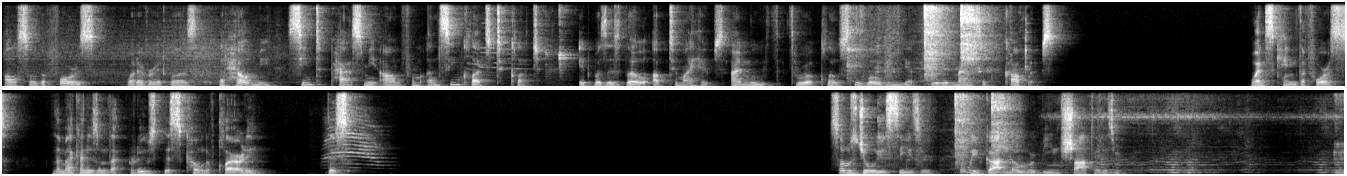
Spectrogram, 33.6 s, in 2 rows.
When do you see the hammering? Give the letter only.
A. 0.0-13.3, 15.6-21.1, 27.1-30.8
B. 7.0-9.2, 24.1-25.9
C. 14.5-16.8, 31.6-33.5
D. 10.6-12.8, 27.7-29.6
D.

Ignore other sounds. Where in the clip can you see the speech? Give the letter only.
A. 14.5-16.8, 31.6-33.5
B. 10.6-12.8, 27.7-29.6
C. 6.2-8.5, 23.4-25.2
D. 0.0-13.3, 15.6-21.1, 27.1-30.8
D.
